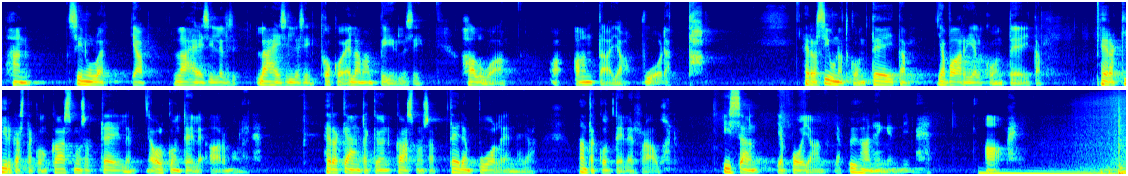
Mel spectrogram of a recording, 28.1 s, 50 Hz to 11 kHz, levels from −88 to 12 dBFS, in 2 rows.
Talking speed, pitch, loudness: 90 wpm, 145 Hz, -26 LUFS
